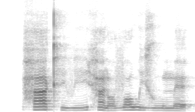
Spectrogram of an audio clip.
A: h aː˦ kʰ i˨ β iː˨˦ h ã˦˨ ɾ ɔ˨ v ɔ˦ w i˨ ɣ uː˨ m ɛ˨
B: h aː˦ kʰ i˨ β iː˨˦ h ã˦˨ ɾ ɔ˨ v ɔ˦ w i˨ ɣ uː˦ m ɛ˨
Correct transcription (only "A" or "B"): A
